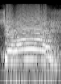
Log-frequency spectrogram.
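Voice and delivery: high, loud calling yell.

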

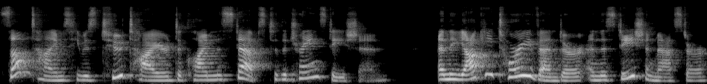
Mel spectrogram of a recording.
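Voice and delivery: ordinary delivery

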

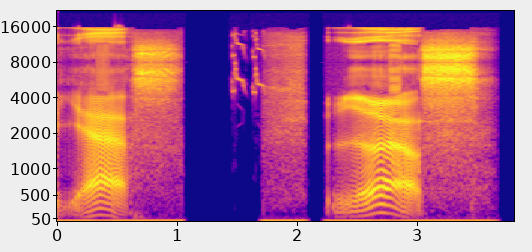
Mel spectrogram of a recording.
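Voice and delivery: spooky, creepy put-on haunted-house voice. While building a haunted mansion, say it in a creepy voice. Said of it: "Creepy voice".

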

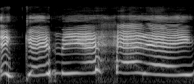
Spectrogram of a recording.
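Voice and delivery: very high, shrill, piercing shriek. In a pretend game, another player tells this one to stop screaming. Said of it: "Stop screaming".

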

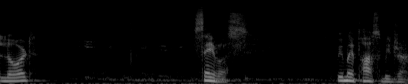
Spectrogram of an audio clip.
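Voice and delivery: mock calm, low pitch, soft.

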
